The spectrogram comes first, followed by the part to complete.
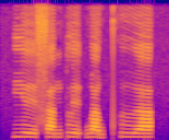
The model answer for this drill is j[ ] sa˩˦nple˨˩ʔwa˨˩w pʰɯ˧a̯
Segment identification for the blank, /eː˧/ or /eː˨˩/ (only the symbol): eː˨˩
